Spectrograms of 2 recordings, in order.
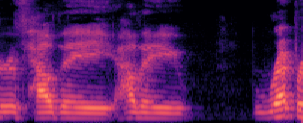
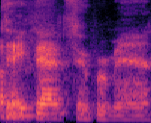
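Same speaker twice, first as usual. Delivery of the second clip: superhero voice, much lower pitch; 6 semitones lower than usual. Retelling Batman narrating the opening credits, doing a Lego Batman impression. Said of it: "He goes a little deeper than that".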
